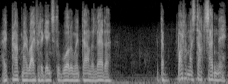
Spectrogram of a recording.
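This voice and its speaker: A man's voice: deep voice, fast talker, slightly rough. An actor playing an earnest young legionnaire who tells his story as a grave, dramatic narrator in a 1940s radio drama. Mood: solemn, dramatic. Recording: dull 1940s radio recording with music.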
